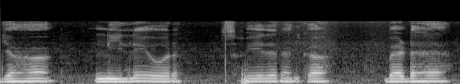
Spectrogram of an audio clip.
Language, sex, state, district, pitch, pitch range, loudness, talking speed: Hindi, male, Uttar Pradesh, Shamli, 135 Hz, 130-140 Hz, -14 LUFS, 105 wpm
